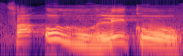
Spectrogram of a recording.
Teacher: اوپر والے دانت کنارے نیچے والے ہونٹ کے تر حصے سے لگتے ہیں تو فا ادا ہوتا ہے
